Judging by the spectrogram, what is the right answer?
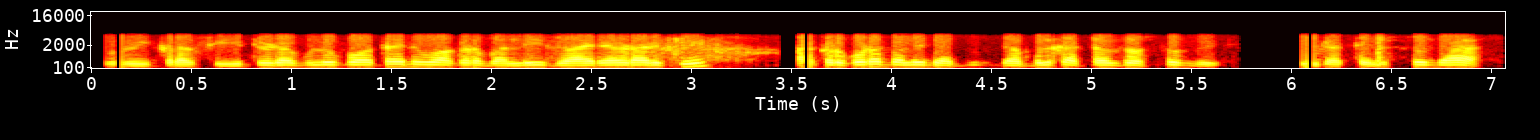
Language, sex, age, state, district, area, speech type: Telugu, male, 60+, Andhra Pradesh, Konaseema, rural, conversation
